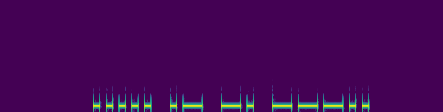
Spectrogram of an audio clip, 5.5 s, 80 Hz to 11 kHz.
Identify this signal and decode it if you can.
Morse code, heard as a keyed tone, about 15 wpm, 700 Hz. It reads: 5AN8
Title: Common Cut Numbers - 4-Digit 15wpm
